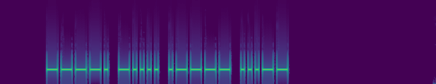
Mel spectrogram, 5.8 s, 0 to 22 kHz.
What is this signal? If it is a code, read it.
Morse code, heard as a keyed tone, about 25 wpm, 700 Hz. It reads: 9613
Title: Numbers - 4-Digit 25wpm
